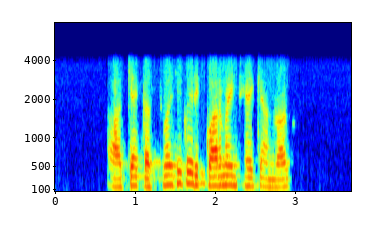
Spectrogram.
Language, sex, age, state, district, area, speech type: Hindi, male, 30-45, Madhya Pradesh, Hoshangabad, urban, conversation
